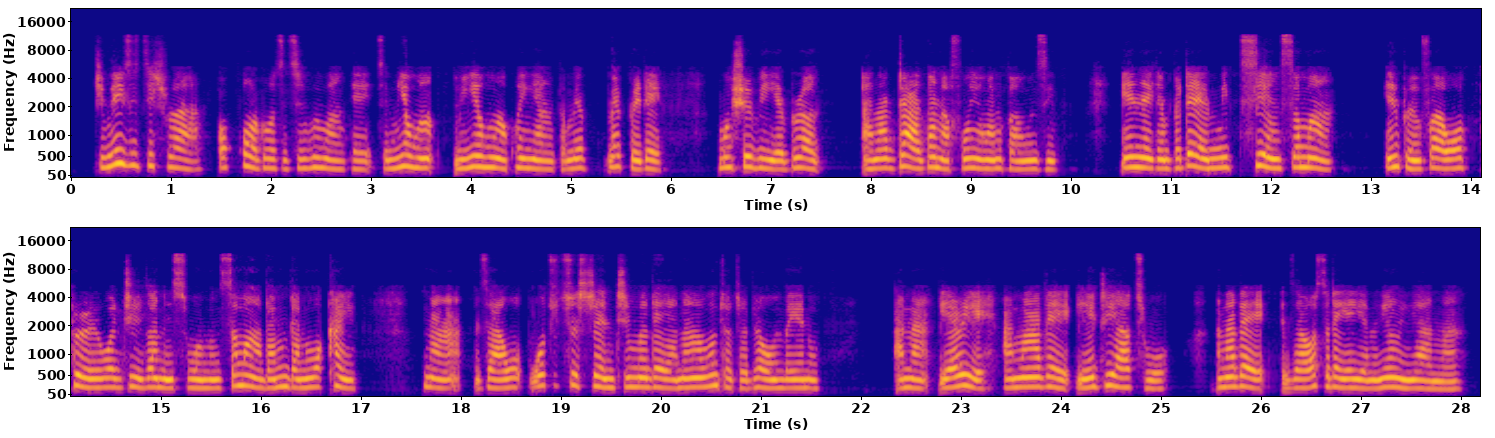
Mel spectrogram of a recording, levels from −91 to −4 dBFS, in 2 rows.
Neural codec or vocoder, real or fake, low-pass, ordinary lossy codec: none; real; none; none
